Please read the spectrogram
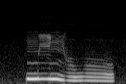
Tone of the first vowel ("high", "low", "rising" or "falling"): high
